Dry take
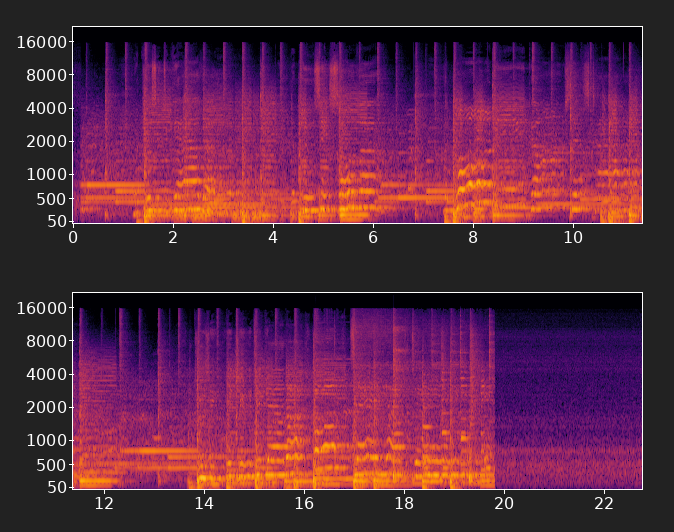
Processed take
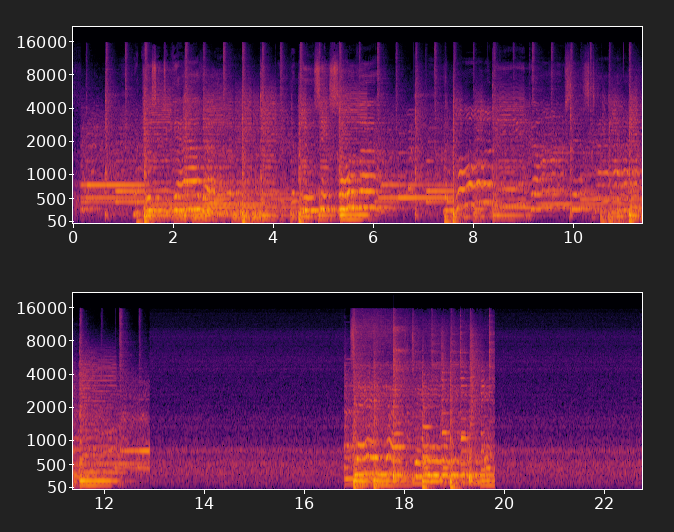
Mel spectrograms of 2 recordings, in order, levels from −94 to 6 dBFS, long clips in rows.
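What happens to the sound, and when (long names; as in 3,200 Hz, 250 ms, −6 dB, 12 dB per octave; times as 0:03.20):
0:07.61–0:10.87: downward compressor 2 to 1, threshold −25 dBFS
0:12.90–0:16.80: fill with room tone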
